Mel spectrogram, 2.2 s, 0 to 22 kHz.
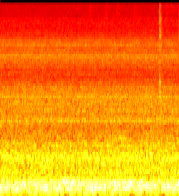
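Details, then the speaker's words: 2003 Jeep Liberty with no air from vents, during blower motor and resistor checks: steady airy whoosh with low, even hum, no rattles or squeal as blower motor kicks in; blower runs normally. "six 7.now I don't know if you can hear that but the blower motor just kicked in you can hear the blower motor"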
